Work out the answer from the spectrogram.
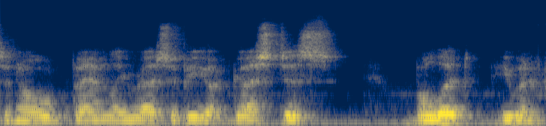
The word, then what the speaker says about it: Bulleit: my great-grandfather John Joseph anglicized the name to Bullet without changing the spelling so now we both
